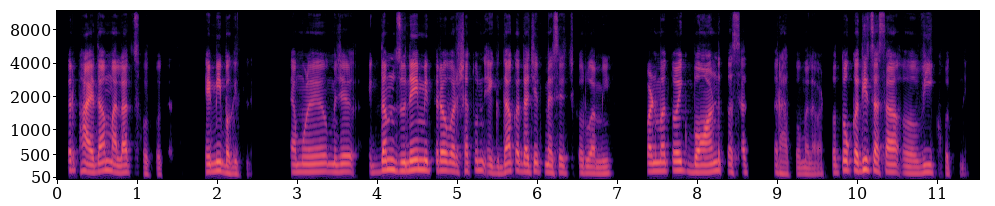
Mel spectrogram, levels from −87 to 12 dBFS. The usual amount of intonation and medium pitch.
Yes: average, 3.7 semitones; medium, 155 Hz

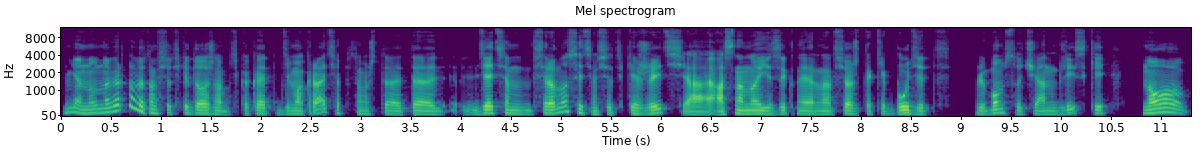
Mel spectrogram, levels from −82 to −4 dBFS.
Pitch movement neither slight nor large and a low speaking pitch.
Yes: average, 3.2 semitones; low, 115 Hz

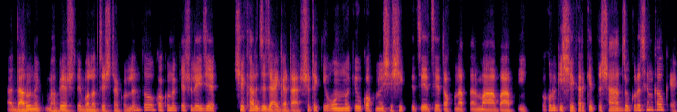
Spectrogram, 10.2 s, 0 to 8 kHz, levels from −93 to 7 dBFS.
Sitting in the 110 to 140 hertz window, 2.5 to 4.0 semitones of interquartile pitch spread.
No: low, 135 Hz; average, 4.5 semitones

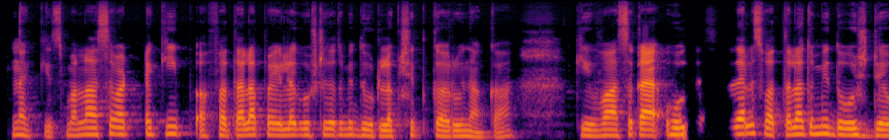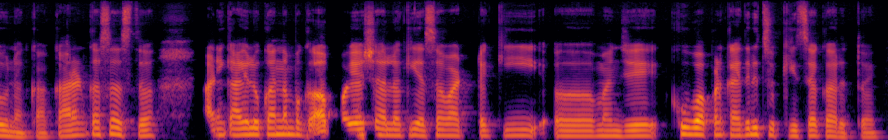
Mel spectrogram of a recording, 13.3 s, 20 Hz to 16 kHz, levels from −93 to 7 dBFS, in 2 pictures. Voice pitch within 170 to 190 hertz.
No: medium, 155 Hz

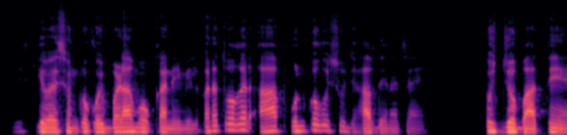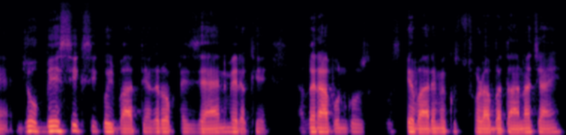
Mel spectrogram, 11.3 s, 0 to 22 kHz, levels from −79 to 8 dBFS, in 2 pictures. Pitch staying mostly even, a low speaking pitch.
No: average, 3.2 semitones; low, 115 Hz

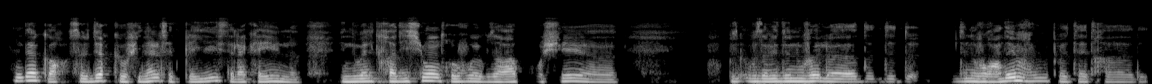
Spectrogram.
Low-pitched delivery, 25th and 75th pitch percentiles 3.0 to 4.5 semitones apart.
No: low, 130 Hz; narrow, 2.5 semitones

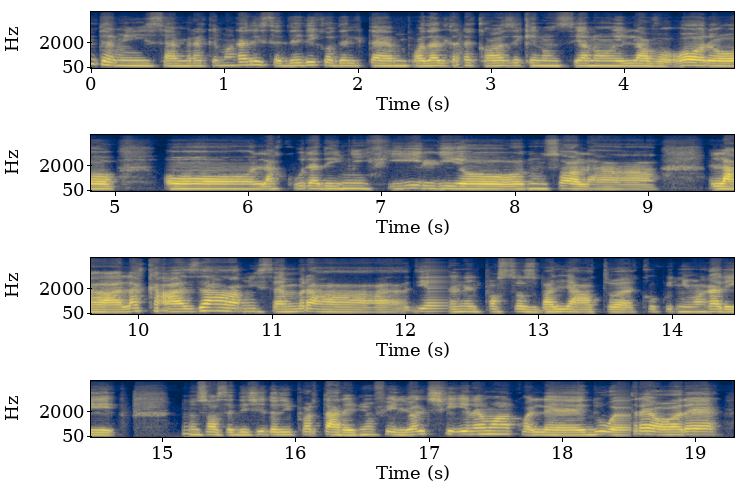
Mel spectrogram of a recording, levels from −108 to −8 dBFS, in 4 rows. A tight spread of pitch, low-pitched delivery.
No: narrow, 2.0 semitones; medium, 170 Hz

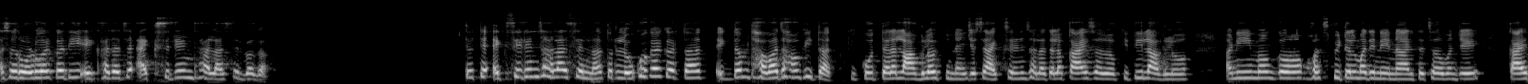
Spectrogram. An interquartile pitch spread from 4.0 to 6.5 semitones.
No: average, 3.3 semitones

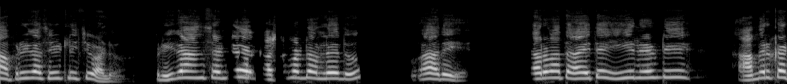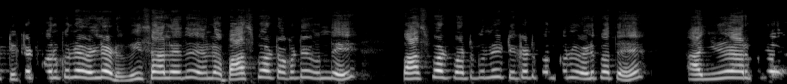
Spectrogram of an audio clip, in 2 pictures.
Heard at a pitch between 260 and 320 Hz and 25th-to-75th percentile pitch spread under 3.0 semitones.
Yes: very high, 295 Hz; narrow, 2.4 semitones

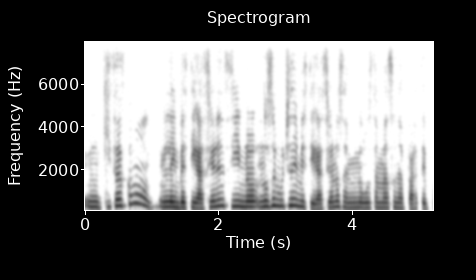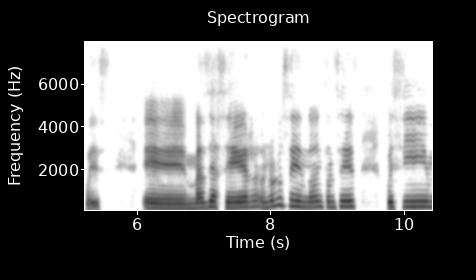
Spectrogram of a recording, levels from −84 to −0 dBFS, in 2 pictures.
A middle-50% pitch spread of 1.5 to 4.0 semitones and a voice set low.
No: average, 2.7 semitones; very high, 250 Hz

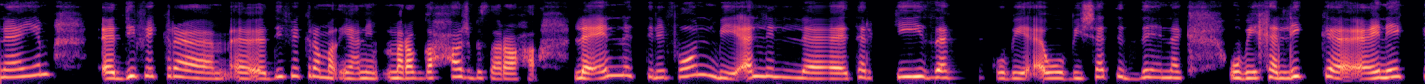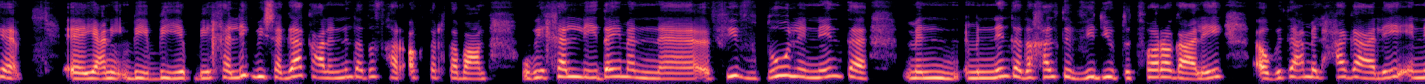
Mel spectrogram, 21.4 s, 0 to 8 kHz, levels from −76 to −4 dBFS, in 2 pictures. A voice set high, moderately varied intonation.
Yes: high, 235 Hz; average, 3.7 semitones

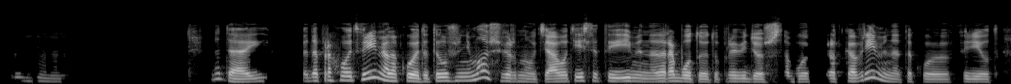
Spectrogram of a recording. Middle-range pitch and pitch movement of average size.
Yes: medium, 145 Hz; average, 4.1 semitones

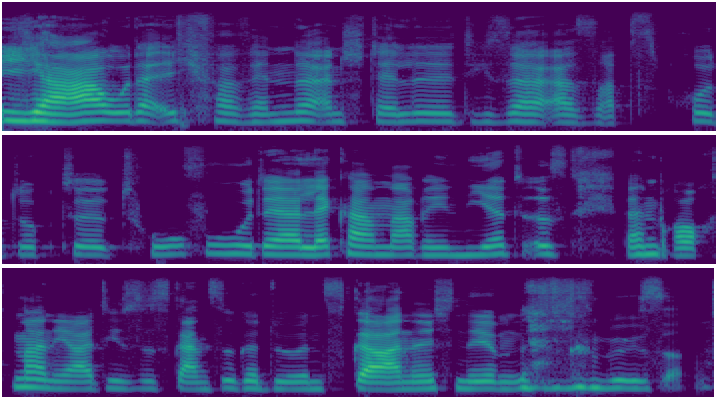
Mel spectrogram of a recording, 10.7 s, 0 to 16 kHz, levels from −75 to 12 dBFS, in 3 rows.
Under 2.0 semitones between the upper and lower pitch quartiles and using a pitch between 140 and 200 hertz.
No: narrow, 2.4 semitones; medium, 185 Hz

